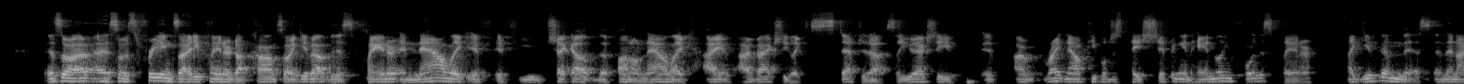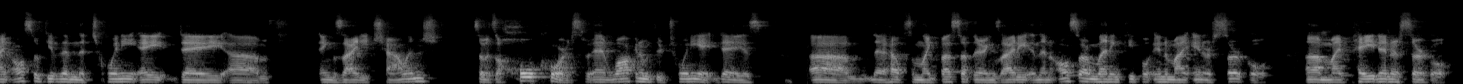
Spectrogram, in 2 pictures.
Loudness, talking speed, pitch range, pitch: -29 LUFS, 205 wpm, 110-130 Hz, 115 Hz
